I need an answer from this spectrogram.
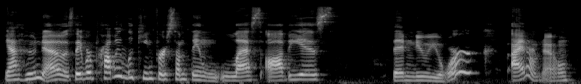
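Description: A woman's voice: medium pitch, very animated, normal speed, sharp tone. A woman guest on a podcast, chatting casually and laughing often. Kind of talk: casual chat.

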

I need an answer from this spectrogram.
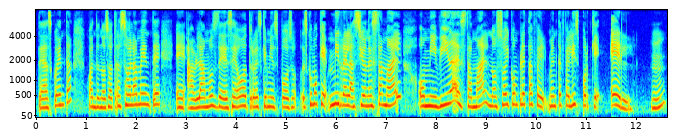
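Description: A woman's voice: on the high side, unhurried, darkish tone, no echo. A woman hosting an advice podcast, talking conversationally and directly to the listener with frequent tag questions. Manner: encouraging, addresses listener directly. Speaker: podcast host.

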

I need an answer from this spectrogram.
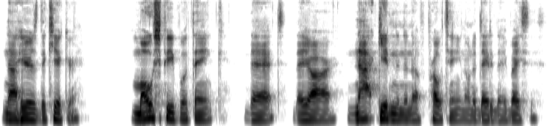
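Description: A lower-voiced man hosts a podcast with loud, brash energy and a joking, swaggering delivery. His talk is casual and quick, as if he is hyping up his listeners. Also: flat delivery. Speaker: podcast co-host.

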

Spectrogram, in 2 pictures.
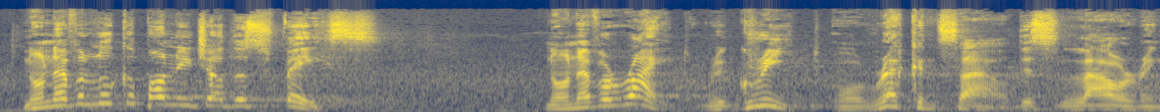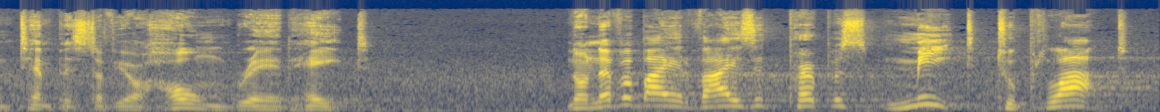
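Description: A man's voice: mid-range voice, a bit bright. Imperious young King Richard II, echoing hall. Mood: commanding, solemn. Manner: declamatory, regal. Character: young imperious, mercurial medieval king passing sentence. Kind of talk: Shakespearean verse acting. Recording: long hall reverb, background noise.

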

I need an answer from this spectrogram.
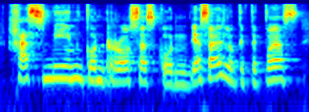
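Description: A woman with a Mexican accent telling an animated anecdote in a casual chat, laughing often and jumping high to act out the voices of the people she quotes. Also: a little slow. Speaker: guest.

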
